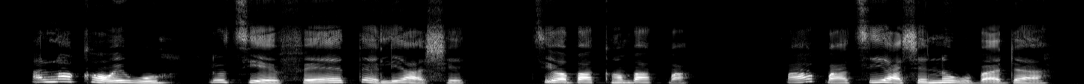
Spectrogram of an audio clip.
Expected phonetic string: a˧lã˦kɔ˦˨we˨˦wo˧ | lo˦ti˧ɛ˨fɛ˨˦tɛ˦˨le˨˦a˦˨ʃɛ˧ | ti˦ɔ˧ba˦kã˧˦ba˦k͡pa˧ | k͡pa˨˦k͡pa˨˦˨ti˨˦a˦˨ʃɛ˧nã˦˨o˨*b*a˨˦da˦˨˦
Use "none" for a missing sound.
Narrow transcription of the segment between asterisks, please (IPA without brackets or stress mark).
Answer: b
